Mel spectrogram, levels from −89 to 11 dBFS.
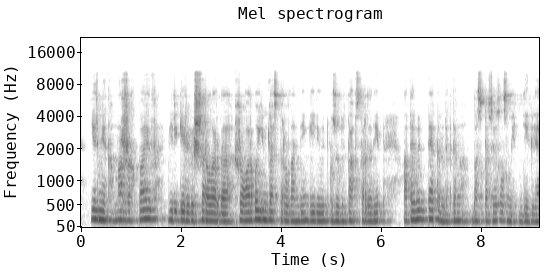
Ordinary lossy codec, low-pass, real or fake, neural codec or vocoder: none; none; fake; vocoder, 22.05 kHz, 80 mel bands, HiFi-GAN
